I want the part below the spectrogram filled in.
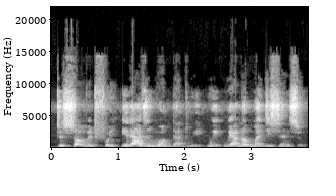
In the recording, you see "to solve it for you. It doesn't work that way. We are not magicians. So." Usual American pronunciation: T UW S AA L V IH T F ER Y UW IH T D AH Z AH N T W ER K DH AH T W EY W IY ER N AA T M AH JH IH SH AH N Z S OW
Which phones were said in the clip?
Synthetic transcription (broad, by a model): T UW S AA V IH T F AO Y UW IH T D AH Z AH N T W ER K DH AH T W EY W IY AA N AA T M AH JH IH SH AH N S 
